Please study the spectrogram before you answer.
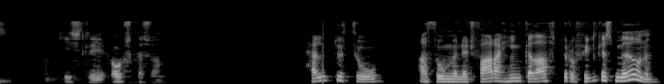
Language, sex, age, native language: Icelandic, male, 20-29, Icelandic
